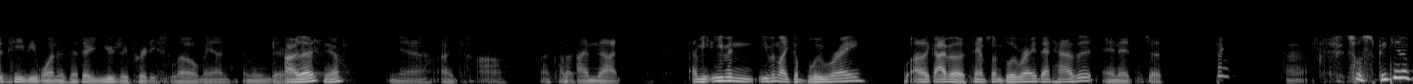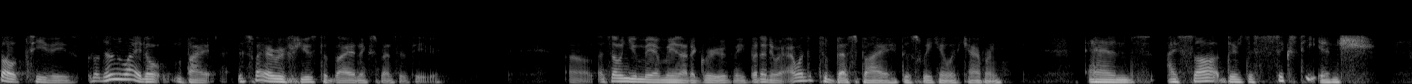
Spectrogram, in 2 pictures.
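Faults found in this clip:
Tandem speech coding, throughout: rough, muffled, warbly speech, band-limited at 3.8 kHz. Consistent with CVSD then AMR-NB 12.2 kbit/s via G.711; second coder compounds first's artefacts.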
